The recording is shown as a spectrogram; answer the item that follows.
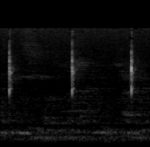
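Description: iPhone on-screen keyboard key clicks as letters are typed: three short, sharp ticks a little under a second apart.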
